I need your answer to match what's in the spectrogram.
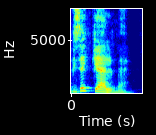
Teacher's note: gəlmə deyəndə vurğu gələ düşəcək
